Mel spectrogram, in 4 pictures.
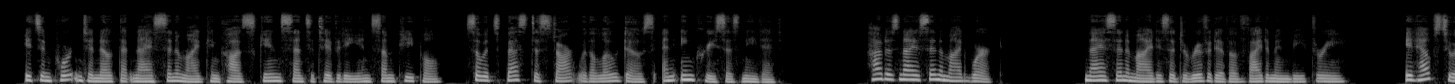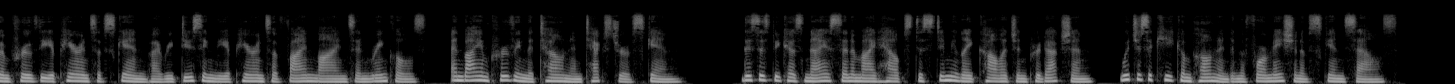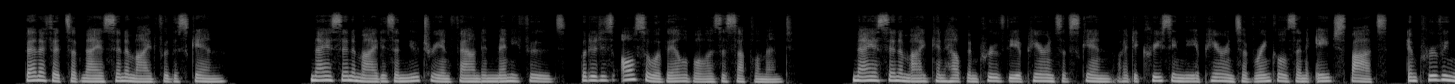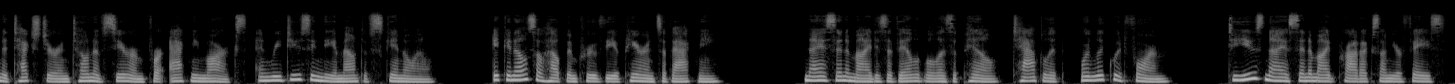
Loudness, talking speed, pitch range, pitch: -28 LUFS, 170 wpm, 130-165 Hz, 145 Hz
